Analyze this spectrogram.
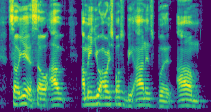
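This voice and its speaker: A man's fairly even intonation amid audible room echo. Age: 30s. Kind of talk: casual chat.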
